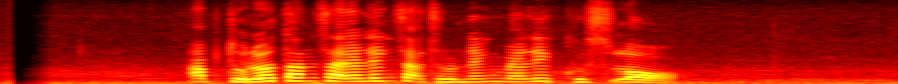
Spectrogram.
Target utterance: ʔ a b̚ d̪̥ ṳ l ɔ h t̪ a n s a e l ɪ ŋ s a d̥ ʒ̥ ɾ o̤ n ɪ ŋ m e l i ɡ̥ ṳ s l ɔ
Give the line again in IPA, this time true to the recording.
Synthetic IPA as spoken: ʔ a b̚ d̪̥ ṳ l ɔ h t̪ a n s a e l ɪ ŋ s a d̥ ʒ̥ ɾ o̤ n ɪ ŋ m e l i ɡ̥ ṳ s l ɔ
